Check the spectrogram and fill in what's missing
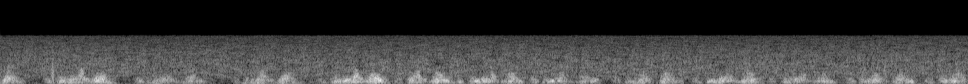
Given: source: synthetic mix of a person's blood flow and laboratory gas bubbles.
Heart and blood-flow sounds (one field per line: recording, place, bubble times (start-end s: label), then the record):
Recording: Doppler ultrasound of blood flow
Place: precordium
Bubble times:
no bubbles
From the record:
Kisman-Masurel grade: 000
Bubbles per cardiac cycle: 0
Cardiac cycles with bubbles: 0%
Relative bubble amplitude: no bubbles discernible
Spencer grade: 0 (complete lack of bubble signals)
